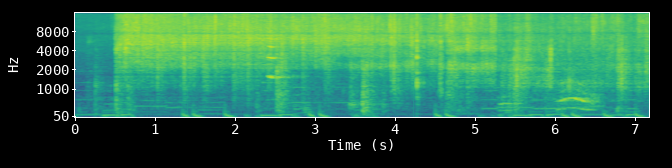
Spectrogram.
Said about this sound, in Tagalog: ilagay na natin tong beef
